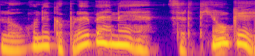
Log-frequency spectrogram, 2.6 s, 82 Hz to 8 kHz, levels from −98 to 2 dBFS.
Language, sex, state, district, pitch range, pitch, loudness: Hindi, male, Delhi, New Delhi, 150-220 Hz, 190 Hz, -13 LUFS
